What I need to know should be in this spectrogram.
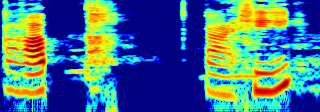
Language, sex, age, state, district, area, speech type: Assamese, female, 18-30, Assam, Kamrup Metropolitan, urban, spontaneous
